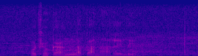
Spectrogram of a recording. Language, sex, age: Northern Sotho, male, 24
